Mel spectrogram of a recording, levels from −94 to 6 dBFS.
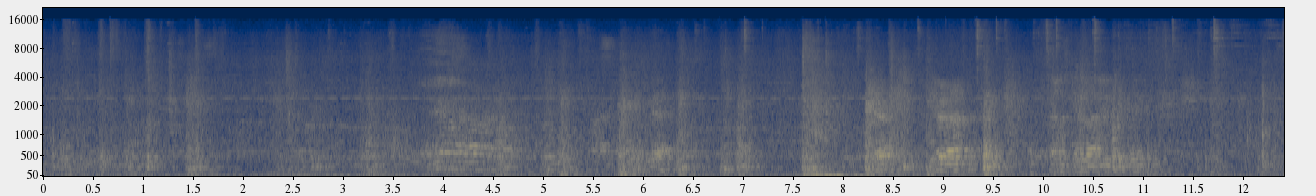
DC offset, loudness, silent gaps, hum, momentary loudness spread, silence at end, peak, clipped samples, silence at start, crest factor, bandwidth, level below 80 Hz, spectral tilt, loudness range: under 0.1%; -40 LUFS; none; none; 10 LU; 0 s; -18 dBFS; under 0.1%; 0 s; 22 dB; 16.5 kHz; -52 dBFS; -3.5 dB/octave; 7 LU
